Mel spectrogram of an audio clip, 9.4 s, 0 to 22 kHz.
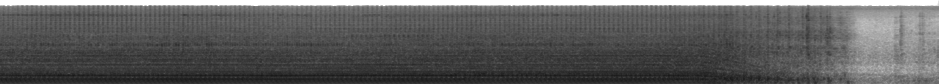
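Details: Husqvarna R 53SV self-propelled mower running at steady even speed with no surging after Sea Foam Motor Treatment was added to the fuel; surging was suspected from blocked carburettor jets.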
